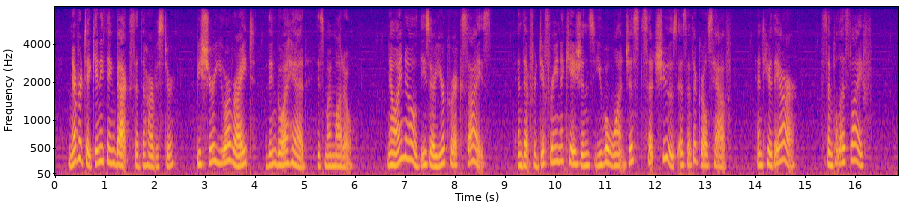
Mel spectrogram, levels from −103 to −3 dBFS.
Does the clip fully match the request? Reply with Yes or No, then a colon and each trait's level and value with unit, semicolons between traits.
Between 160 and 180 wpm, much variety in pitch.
No: average, 170 wpm; average, 4.5 semitones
